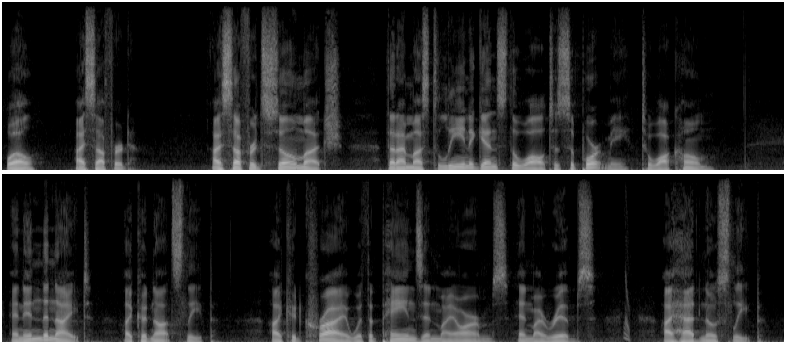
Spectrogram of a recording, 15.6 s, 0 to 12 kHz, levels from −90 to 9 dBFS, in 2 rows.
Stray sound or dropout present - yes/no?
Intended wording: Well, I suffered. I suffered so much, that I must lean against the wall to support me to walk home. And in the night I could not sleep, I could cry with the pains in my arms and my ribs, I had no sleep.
yes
